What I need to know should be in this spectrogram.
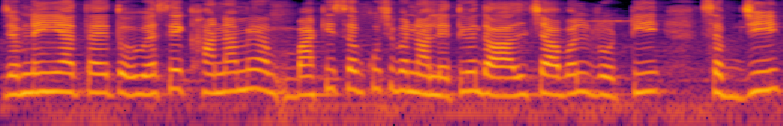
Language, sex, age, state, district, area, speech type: Hindi, female, 18-30, Bihar, Muzaffarpur, urban, spontaneous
